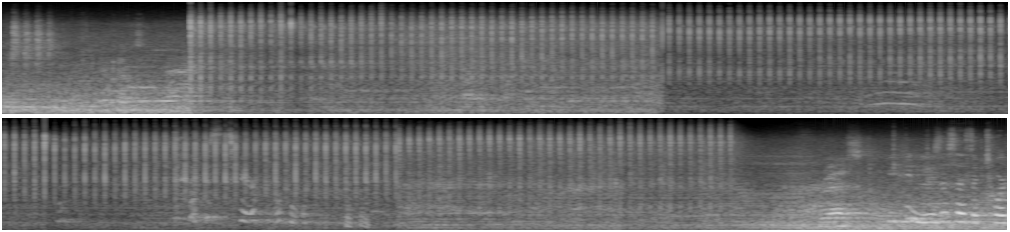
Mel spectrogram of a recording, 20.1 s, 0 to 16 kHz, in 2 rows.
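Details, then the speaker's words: Painful shockwave therapy on the heel during a first physical therapy session, two days after a PRP injection: rapid regular sharp clicking pulses at about 150 a minute, with pauses and room noise; patient says it hurts more as it moves up. "it's not as bad on the heel heel but when it starts going up that's when it's like it feels like a needle going through my head it's crazy it's"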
